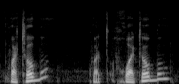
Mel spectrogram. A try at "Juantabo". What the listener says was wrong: No, two separate. It's a name. Tabo. Juantabo. You would say tabo. Not with the minor anglicization of Albuquerque, New Mexico. It's now Juantabo.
